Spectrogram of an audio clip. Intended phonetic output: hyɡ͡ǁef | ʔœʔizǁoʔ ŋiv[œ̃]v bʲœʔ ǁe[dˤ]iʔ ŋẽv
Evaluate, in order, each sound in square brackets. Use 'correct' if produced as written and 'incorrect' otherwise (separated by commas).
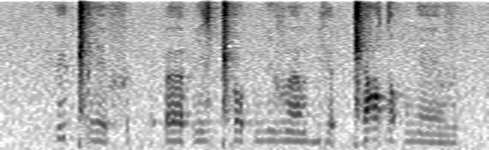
correct, correct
